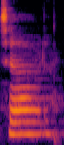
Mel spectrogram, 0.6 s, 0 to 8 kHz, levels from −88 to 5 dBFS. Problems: background sounds at intervals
